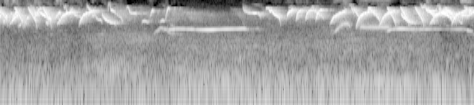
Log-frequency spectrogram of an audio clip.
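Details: Oriental white-eyes in rapid ngeriwik chatter for training and contest practice: high looping chirps, a quieter dip in the middle, then loud dense twittering again over a faint level whistle.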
